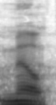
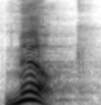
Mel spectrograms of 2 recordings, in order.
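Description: First: The word is said calmly at normal volume. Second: The word is exclaimed loudly and forcefully. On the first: The speaker calls it wrong. "so it's not Milk" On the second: The speaker calls it right. "it's Milk!"

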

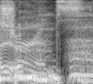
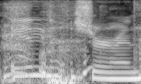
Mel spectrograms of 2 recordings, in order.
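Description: First: It has a short, unstressed first syllable. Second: It has a long, stressed first syllable, Southern-style.

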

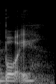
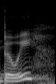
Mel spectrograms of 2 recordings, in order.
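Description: First: The word is said the local way. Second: The word is said the American way. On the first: "We say boy" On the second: "in America they say buoy"

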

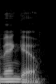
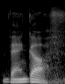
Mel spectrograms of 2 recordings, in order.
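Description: First: The name is said with an American pronunciation. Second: The name is said with a British pronunciation. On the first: The speaker calls it wrong. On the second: The speaker calls it right.

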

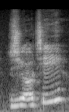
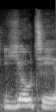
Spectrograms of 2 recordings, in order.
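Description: First: The name begins with a J sound. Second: The name begins with a Y sound. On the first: The speaker calls it right. "It's Jyoti" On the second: The speaker calls it wrong. "like if the J is silent"

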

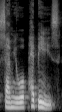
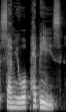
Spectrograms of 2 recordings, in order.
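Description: First: The surname is said in the second pronunciation. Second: The surname is said in the second pronunciation.

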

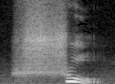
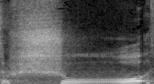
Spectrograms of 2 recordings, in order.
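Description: First: The word is said with a different tone. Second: The word is said with the third tone. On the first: It means number. "means number" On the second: It means to count. "third tone means to count"

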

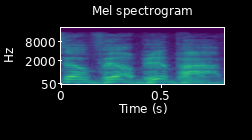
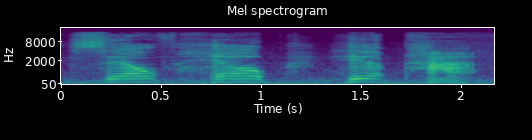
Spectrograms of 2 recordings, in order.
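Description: First: The phrase is said quickly. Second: The phrase is said at a normal pace.

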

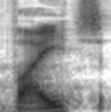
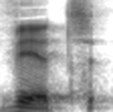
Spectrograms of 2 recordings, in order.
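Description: First: The word is pronounced like an English word. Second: The word is pronounced like the French word. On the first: This is how the speaker personally used to say it. "which I used to pronounce Vite" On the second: This is how the creator says it should be said. "says it's Vite"

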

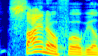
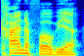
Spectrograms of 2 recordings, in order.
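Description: First: The word begins with a soft S sound. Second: The word begins with a hard K sound. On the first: It sounds like the word for hatred of Chinese people. The speaker calls it wrong. "I originally pronounced it as cynophobia, like cyanide" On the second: It means fear of dogs. The speaker calls it right. "it's called kynophobia"

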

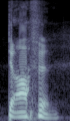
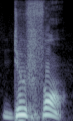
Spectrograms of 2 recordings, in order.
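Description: First: The word is pronounced the American way. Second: The word is pronounced the French way. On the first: "We're Americans, right? We say Dauphin" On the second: "Dauphin is the correct pronunciation of that"

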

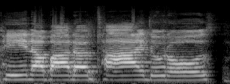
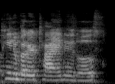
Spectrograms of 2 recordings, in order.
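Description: First: It is said slowly. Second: It is said at normal speed.

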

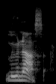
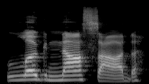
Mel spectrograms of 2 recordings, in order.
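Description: First: It has no 'g' sound and ends in 'a'. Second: It has a 'g' sound and ends in 'd'. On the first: This is how the name is actually said. The speaker calls it right. "it's just pronounced Lunasa" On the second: This is how the spelling looks in English. The speaker calls it wrong. "phonetically in English, it looks like Lugnasad"

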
